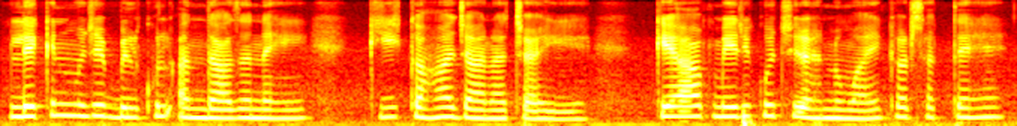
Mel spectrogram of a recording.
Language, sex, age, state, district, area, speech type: Urdu, female, 18-30, Delhi, North East Delhi, urban, spontaneous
